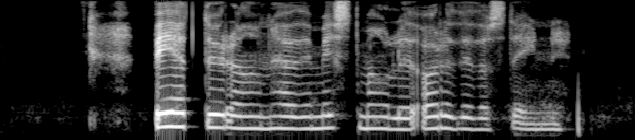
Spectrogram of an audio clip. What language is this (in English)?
Icelandic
